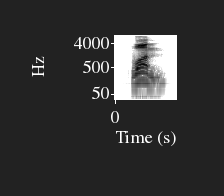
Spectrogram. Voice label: "Won", Korean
